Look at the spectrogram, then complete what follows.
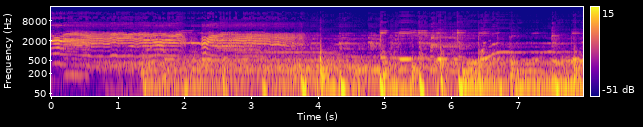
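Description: A feverish infant sobs in wavering, high-pitched wails during the first half. As the child is wrapped in medicinal leaves warmed on a brazier, the crying fades into quieter whimpers over a low, throbbing rumble with scattered soft knocks.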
